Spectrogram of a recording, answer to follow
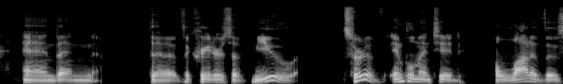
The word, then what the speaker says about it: Mu: and you kind of centered initially on the Mu editor. I'm thinking that's how it's pronounced.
